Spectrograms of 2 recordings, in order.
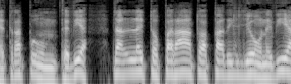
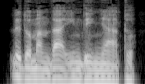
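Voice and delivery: usual speaking voice

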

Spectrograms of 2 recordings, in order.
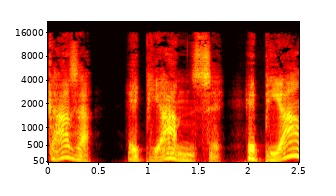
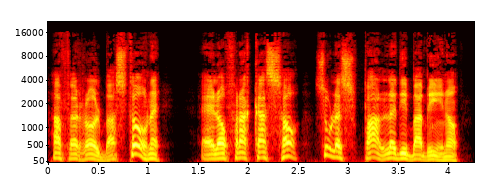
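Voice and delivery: plain reading voice

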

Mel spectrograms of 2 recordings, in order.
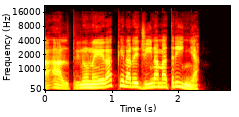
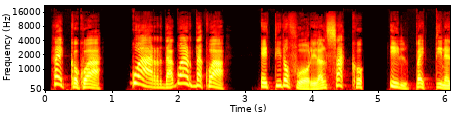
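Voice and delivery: put-on higher, coaxing old woman's voice; disguised old woman; 3 semitones higher than usual. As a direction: wheedle the girl to open up. (la vecchia finta tenta Biancaneve, voce acuta e suadente)

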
